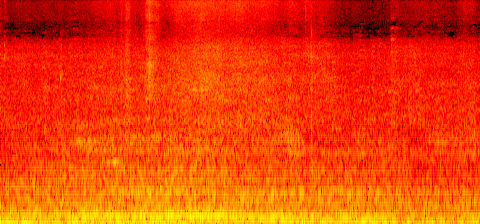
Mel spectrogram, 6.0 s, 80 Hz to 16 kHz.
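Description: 2021 Dodge Challenger SXT's V6 engine idling: a steady low hum, with one of its tones dropping away about five seconds in. No siren is sounding.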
